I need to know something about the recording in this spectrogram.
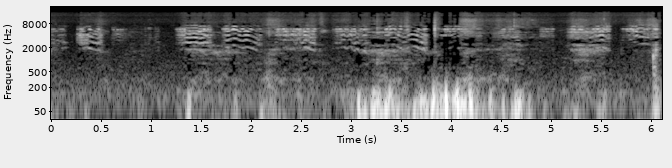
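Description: Electronic predator caller playing a high, squeaky prey-distress call in short warbling bursts, repeated over and over. Low rumbling comes in the middle, with a sharp click near the middle that is the loudest moment.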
